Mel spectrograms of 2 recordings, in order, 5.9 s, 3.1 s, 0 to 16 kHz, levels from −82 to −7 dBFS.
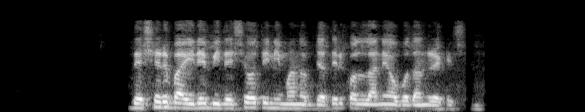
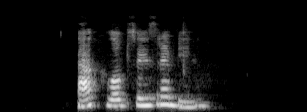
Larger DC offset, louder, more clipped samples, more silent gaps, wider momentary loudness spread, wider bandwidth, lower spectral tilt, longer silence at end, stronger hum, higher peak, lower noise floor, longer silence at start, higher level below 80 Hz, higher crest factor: neither; first, -16 LUFS vs -21 LUFS; neither; neither; second, 7 LU vs 14 LU; about the same, 8.2 kHz vs 7.6 kHz; second, -5.5 dB/octave vs -7 dB/octave; about the same, 1.05 s vs 1 s; neither; about the same, -2 dBFS vs -4 dBFS; about the same, -89 dBFS vs under -90 dBFS; first, 1.3 s vs 0.8 s; first, -60 dBFS vs -76 dBFS; about the same, 16 dB vs 20 dB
